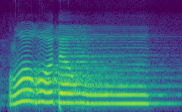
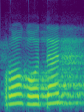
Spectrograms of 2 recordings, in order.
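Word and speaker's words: رغدا: Ragadan, ragadan, bukan rogodan wa. Jadi tanwinnya didengungkan, memasukkan suara nun mati atau tanwin dengan berdengung.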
